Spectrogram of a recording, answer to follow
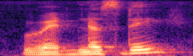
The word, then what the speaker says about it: Wednesday: Wednesday? Yes. But I tell you that is not the correct pronunciation, friends. The correct pronunciation is Wednesday. Just try to understand. Wednesday. It is Wednesday, not Wednesday.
